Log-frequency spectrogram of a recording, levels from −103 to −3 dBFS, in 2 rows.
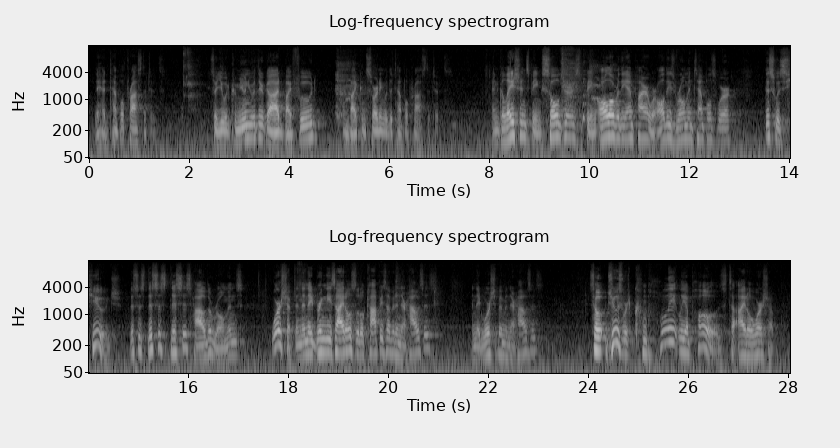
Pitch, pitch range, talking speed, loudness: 125 Hz, 100-140 Hz, 165 wpm, -47 LUFS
